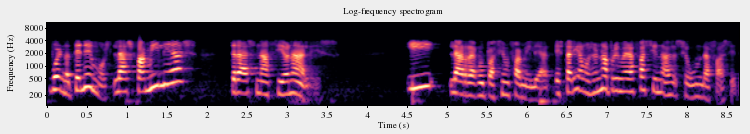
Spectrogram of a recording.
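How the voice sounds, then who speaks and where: Earnest Spanish woman lecturing, tinny audio. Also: fairly high pitch. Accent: Spanish from Spain. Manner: earnest, engaged, frequent restarts and self-corrections. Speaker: university lecturer. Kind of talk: academic conference talk.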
